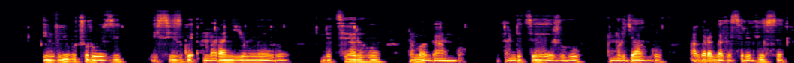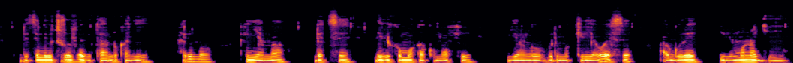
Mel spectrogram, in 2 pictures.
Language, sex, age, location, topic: Kinyarwanda, male, 18-24, Musanze, finance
